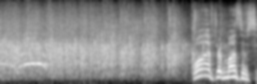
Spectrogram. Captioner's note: applause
